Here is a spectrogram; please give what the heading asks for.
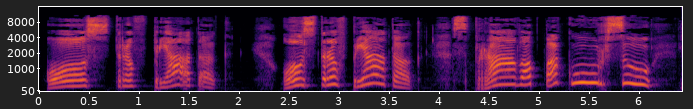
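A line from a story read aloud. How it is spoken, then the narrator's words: Jubilant shout, bird. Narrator (Russian): ликующим голосом закричала ласточка-два пятнышка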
